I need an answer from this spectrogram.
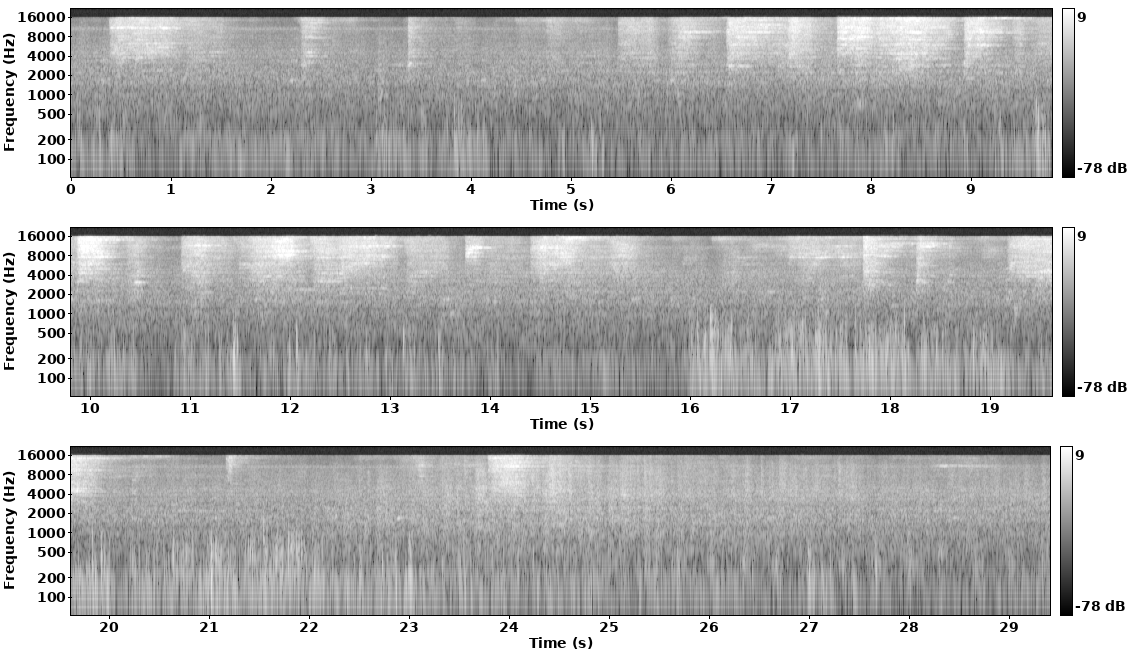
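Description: Coal train's loaded hopper cars rolling past: a steady rumble of steel wheels on rail with intermittent high-pitched wheel squeal. Around the middle the rumble grows heavier, with knocking and clatter from the cars.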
